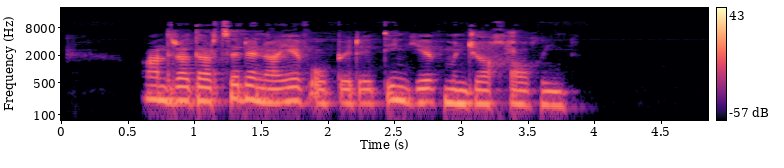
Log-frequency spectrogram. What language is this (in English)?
Armenian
